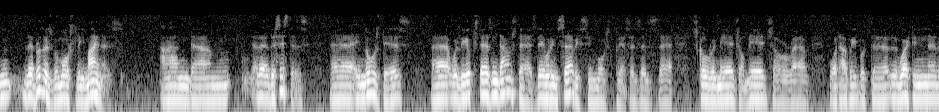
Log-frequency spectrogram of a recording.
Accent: Spennymoor, North East England, United Kingdom; born there; On the 18th of June 1927, and I was born in Oxford Street in Spennymoor in County Durham.

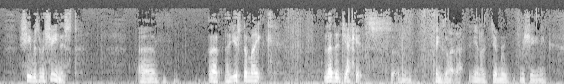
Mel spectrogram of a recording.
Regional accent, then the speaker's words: Stepney, London, United Kingdom; born there; I was born in East End of London, Stepney, on the 7th of May, 1929.

